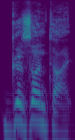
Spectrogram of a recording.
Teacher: you're just barely hearing the G and moving into the next syllable of the word gesundheit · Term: schwa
